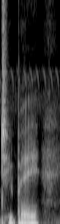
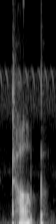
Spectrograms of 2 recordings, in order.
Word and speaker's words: taupe: toupee wait wait no that's not toupee that's a color isn't it top it's pronounced - it means gray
